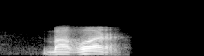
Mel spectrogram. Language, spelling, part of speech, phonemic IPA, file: Pashto, بغور, noun, /bəˈɣwər/, Ps-بغور.oga
- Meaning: cheek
